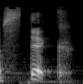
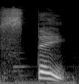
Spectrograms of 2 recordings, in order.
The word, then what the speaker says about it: steak: steak or stick or stick. Yeah, stick comes up too. – 对，因为它的拼法是 S T E A K，对吧？但其实它的读音是 A steak.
